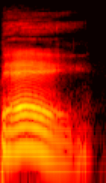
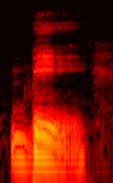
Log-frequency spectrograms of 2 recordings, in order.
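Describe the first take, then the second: First: The vowel sounds like the one in day. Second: The vowel sounds like the one in see. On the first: The speaker calls it wrong. "that is not Bay" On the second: The speaker calls it right. "It's B"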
